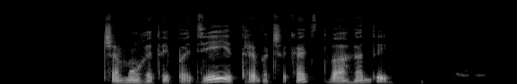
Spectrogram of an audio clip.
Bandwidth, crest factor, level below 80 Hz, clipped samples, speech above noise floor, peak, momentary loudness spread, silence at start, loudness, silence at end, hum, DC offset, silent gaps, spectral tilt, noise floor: 11.5 kHz; 20 dB; -60 dBFS; under 0.1%; 48 dB; -12 dBFS; 10 LU; 1.05 s; -31 LUFS; 1.3 s; none; under 0.1%; none; -6 dB/octave; -78 dBFS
